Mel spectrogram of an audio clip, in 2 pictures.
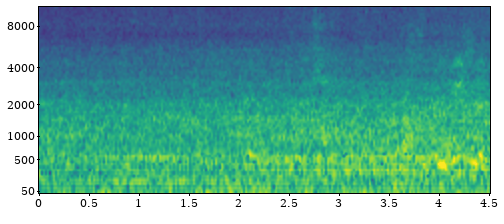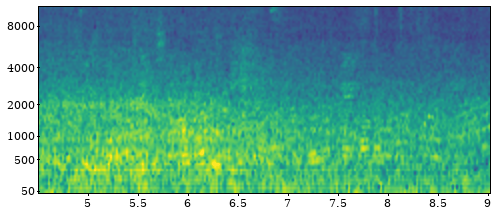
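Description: Men and women chat nearby outdoors.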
